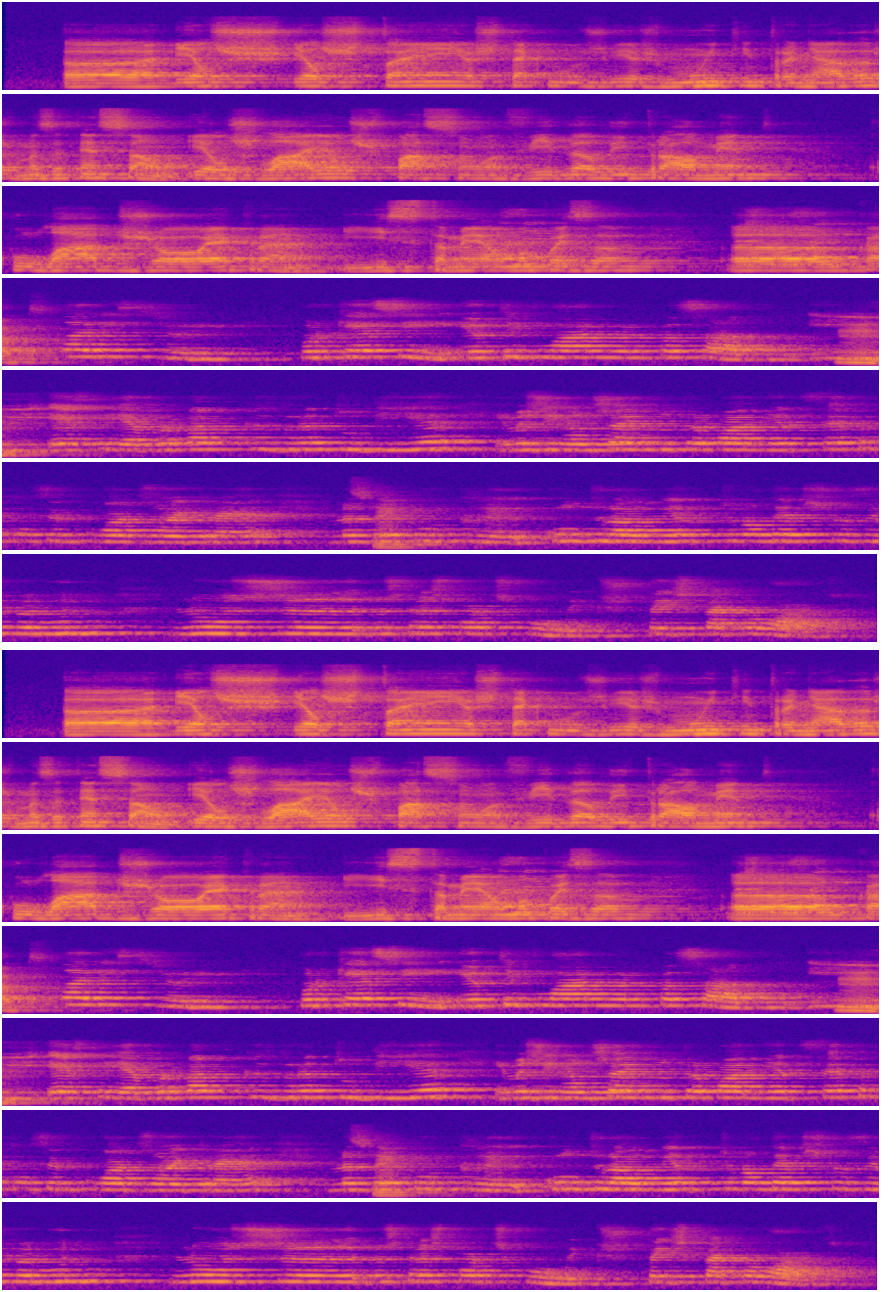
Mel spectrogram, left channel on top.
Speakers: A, on the right; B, on the right.
A: ah, eles, eles têm as tecnologias muito entranhadas, mas atenção, eles lá, eles passam a vida literalmente colados ao ecrã. E isso também
B: Não,
A: é
B: Olha,
A: uma coisa,
B: Mas
A: ah,
B: conseguem
A: um bocado.
B: controlar isso, Yuri. Porque é assim, eu estive lá no ano passado e
A: Hum,
B: é assim, é verdade que durante o dia, imagina, eles saem do trabalho e etc, estão sempre colados ao ecrã, mas
A: sim,
B: é porque culturalmente tu não deves fazer barulho nos, eh, nos transportes públicos, tens que estar calado.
